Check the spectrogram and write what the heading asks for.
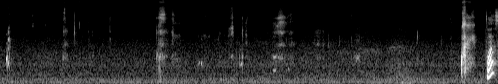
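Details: A dog with hiccups gives two sharp, breathy sneezes after a stretch of quiet room sound with small clicks.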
